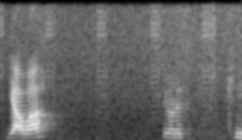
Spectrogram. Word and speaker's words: yalla: Okay, and so it's pronounced yalla.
